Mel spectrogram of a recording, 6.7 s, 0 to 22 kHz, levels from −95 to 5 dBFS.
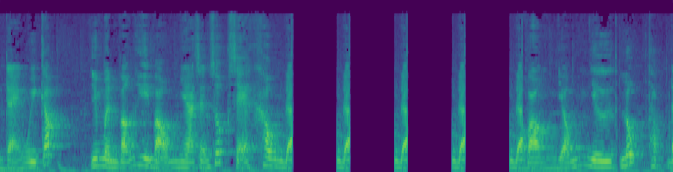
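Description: From 2.92 s to 5.22 s the audio breaks into a stutter with silent gaps: a 120 ms burst of sound repeats four times, each followed by about 456 ms of dead digital silence, so the fragment returns every 576 ms. Everything that should have played across that stretch is missing. The likely cause is a stalled player or stream that replayed its last buffered fragment at each retry before running dry again.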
